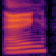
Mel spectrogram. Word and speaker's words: Aang: in this film yeah they say ong instead of aang they say uh uh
